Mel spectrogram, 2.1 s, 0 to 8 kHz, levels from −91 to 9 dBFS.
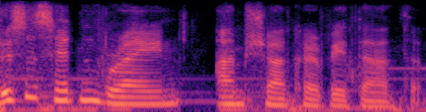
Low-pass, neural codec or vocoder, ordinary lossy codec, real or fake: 7.2 kHz; none; Opus, 16 kbps; real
